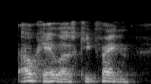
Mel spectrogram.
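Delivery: plain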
